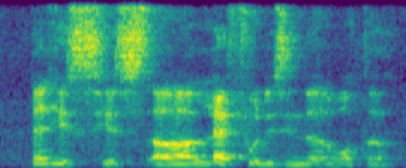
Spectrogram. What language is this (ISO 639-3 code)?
eng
